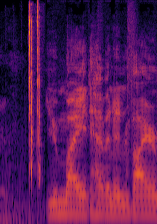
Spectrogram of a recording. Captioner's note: mouse clicks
